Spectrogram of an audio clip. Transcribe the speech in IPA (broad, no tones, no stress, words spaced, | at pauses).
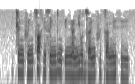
t͡ʃɑɲfɪɲ t͡sɒxisɪɲ dʊɲʔiɲɑ̃ɲ jud͡zɜɲ fikɜni hi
